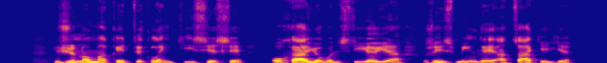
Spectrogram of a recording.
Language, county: Lithuanian, Klaipėda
